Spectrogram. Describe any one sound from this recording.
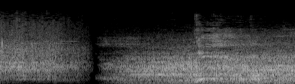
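A large crowd murmurs in an open arena.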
